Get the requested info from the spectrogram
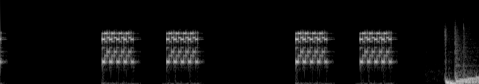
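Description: Telephone ringing tone for an outgoing call: trilling double rings, two pairs about two seconds apart. Near the end a sharp click is followed by held musical tones.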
